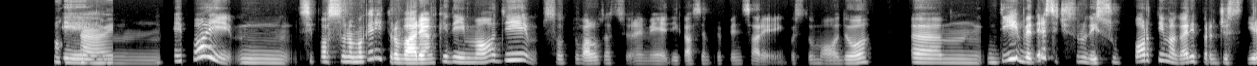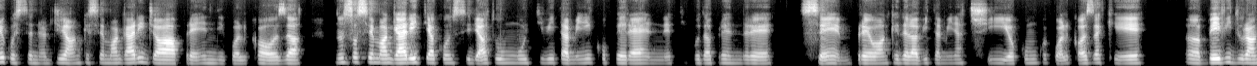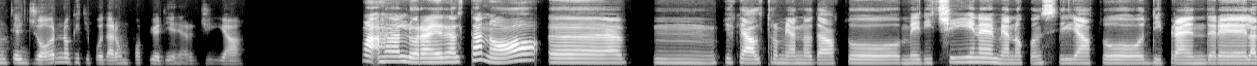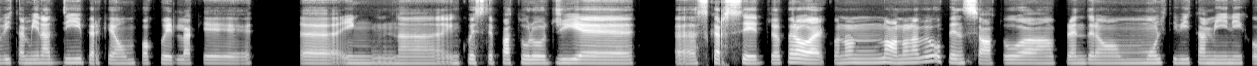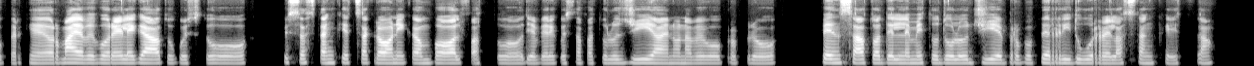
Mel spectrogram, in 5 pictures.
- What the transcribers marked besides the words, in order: other background noise; "proprio" said as "propo"
- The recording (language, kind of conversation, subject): Italian, advice, Come influisce l'affaticamento cronico sulla tua capacità di prenderti cura della famiglia e mantenere le relazioni?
